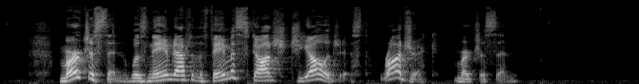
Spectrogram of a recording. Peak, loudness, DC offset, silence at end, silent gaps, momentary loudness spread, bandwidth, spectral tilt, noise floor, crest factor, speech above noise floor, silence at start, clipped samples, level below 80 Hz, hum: -2 dBFS; -20 LUFS; under 0.1%; 1.25 s; none; 19 LU; 16 kHz; -4 dB/octave; -68 dBFS; 20 dB; 47 dB; 0.6 s; under 0.1%; -60 dBFS; none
